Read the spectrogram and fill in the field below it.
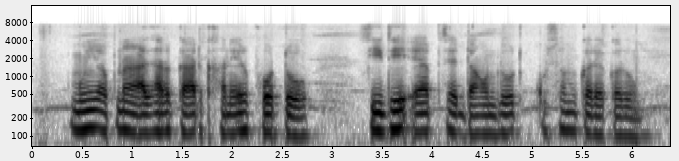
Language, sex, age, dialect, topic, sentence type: Magahi, male, 25-30, Northeastern/Surjapuri, banking, question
